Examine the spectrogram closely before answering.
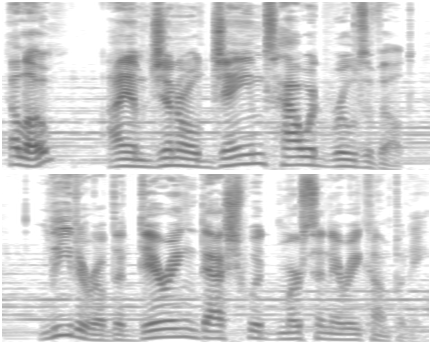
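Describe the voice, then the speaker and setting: An actor playing a calm, formal mercenary general in an audio drama, speaking in a measured way. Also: male voice, mid-range voice, faint music behind, natural voice. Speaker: military general.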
